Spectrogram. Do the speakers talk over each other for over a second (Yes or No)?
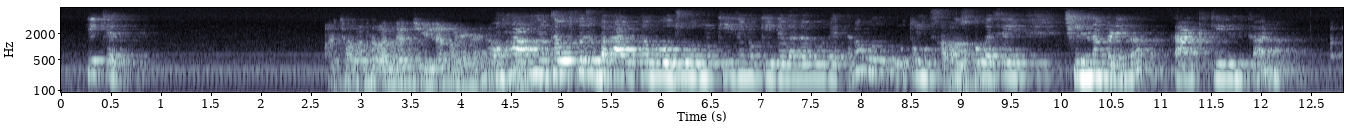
No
